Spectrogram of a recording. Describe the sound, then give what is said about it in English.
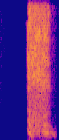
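A single rough throat-clearing cough, fairly loud, lasting about half a second after brief silence, with no talking. “I'm sorry for coughing, you guys.”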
